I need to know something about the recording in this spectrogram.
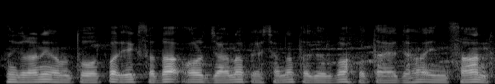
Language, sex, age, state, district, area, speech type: Urdu, male, 60+, Uttar Pradesh, Muzaffarnagar, urban, spontaneous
